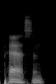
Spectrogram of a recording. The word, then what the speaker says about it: Passan: major league B yeah Jeff Passan thinks I didn't know that's how you pronounce his name cool yeah I read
